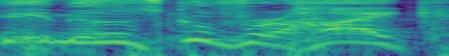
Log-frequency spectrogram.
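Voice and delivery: wired, amped voice. Imitating hikers high on coke who want to go hiking: imitating a hiker high on coke. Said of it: "They were high on coke, and they're like".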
